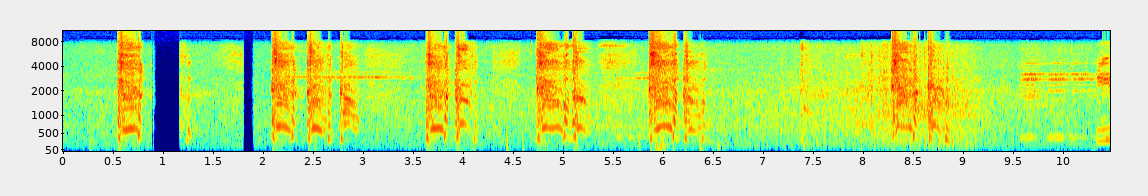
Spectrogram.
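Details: An adult deliberately acts repeated forceful dry coughs in short bursts in front of smokers outdoors, with traffic noise; acted cough.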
